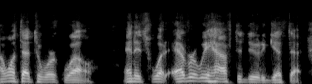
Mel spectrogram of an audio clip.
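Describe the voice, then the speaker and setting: A man's unremarkable speaking voice at medium pitch, fairly quick pace and ordinary pitch variation, with a dry, close sound, no echo and a quiet background. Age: 60s. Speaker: functional medicine doctor. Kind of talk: webinar presentation. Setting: online webinar.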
